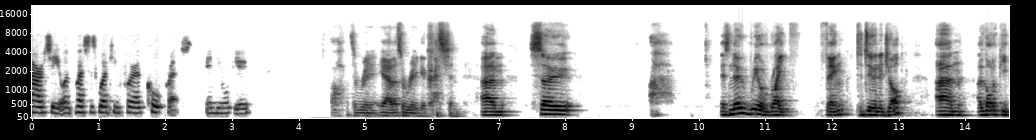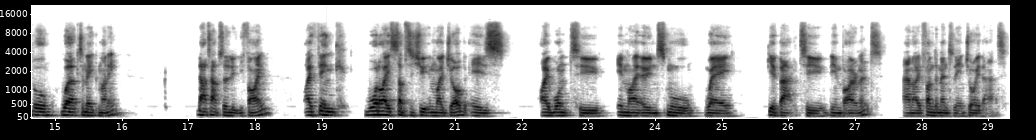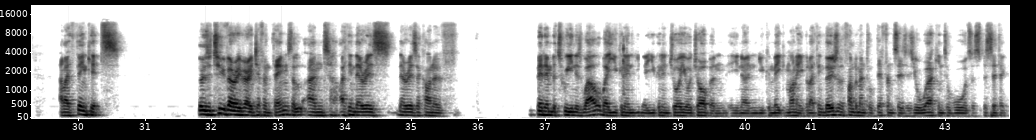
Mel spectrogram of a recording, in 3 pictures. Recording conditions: video call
